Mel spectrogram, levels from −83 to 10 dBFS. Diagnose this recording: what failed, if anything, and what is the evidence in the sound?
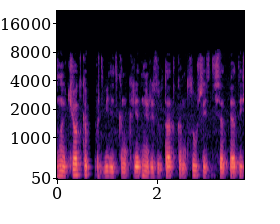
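From 0.63 to 0.78 s the speech stops moving forward. The last sound is stretched into a fading buzz or hiss for about 120 ms, then there is roughly 20 ms of silence before the speech resumes exactly where it left off, with nothing lost. This is a call audio freeze at the network and jitter-buffer stage, likely caused by packets arriving late and the buffer running dry. The receiver filled the gap by extending the last sound, which pushed everything after it about 121 ms later.

At 0.83 to 0.87 s the speech jumps forward. Only a few milliseconds of fill join the two sides, and about 70 ms of speech is simply gone. This is a skip ahead, at the network or jitter-buffer stage. Later audio was already queued when a stretch was dropped, either on the way or by the buffer overflowing. The result is a near-direct splice that cuts away about 70 ms of speech.

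From 1.34 to 1.98 s the speech drags. It plays at about 89% speed while the pitch stays the same, and sounds are drawn out. This is a jitter buffer slow-down. The receiver was building up a reserve by repeating single pitch periods many times over, which added about 79 ms to that stretch. The audio runs through the Opus call path, and the highs stop around 8 kHz.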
